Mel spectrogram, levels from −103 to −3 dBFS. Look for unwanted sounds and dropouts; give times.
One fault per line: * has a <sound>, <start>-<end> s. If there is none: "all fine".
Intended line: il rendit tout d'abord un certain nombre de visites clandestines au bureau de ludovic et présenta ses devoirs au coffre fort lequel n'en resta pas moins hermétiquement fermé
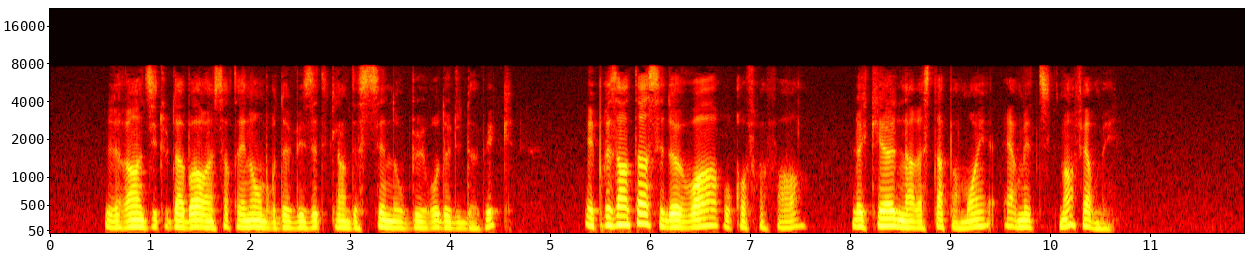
all fine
